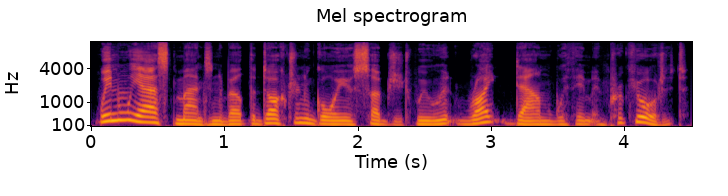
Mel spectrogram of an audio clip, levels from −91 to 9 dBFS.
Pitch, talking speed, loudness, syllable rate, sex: 155 Hz, 240 wpm, -17 LUFS, 5.8 syllables/s, female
